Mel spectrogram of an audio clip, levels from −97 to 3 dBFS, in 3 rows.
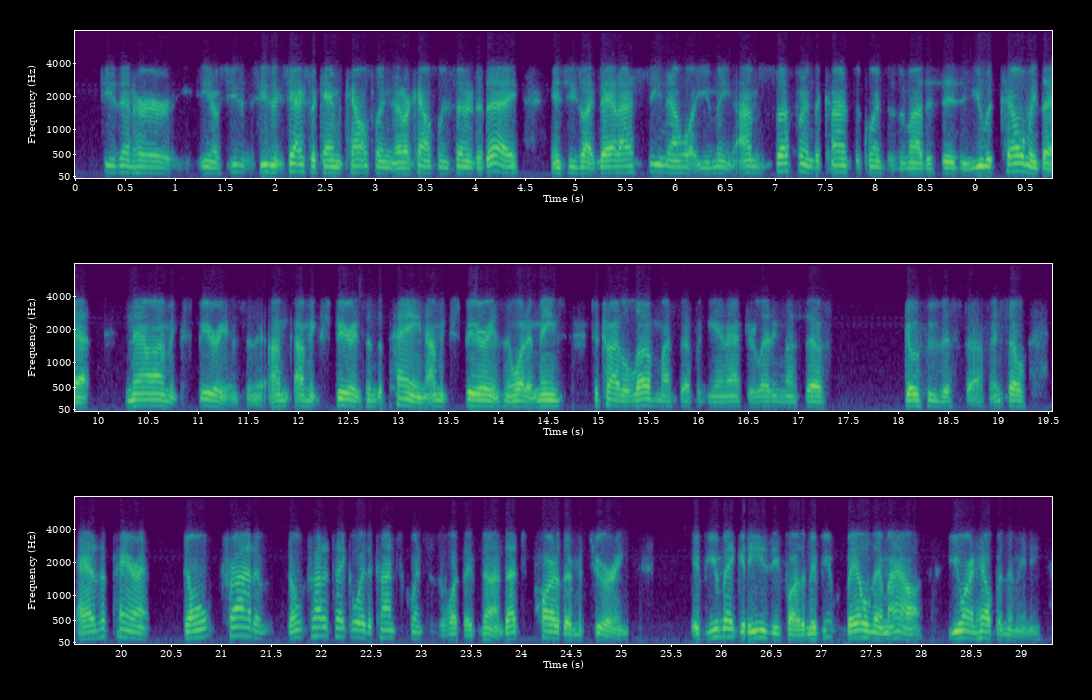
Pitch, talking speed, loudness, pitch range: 125 Hz, 220 wpm, -24 LUFS, 115-135 Hz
